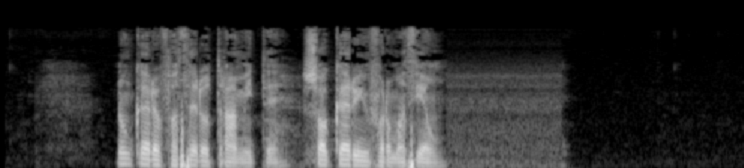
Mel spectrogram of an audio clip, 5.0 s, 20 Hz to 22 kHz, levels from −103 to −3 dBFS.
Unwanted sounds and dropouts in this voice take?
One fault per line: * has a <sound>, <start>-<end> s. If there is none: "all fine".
all fine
